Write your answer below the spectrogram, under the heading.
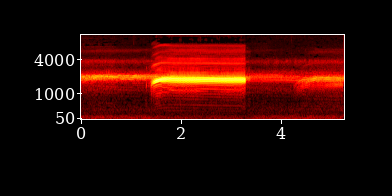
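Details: Night-time frog calling: a continuous buzzy chorus with one close frog breaking in loudly for almost two seconds in a sustained, harsh, even tone, then fading back to the steady background drone.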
